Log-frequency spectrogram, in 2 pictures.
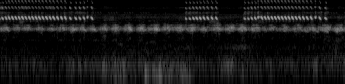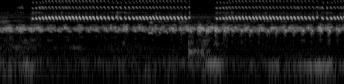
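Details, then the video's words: Frogs calling at night: a dense, fast pulsing chorus in the mid range runs throughout, overlaid by loud, steady, high ringing trills that stop and start every second or two, like crickets. "The Sound of Frogs Chewing in the Night"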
